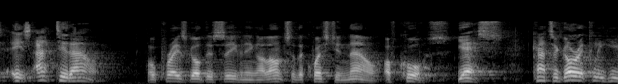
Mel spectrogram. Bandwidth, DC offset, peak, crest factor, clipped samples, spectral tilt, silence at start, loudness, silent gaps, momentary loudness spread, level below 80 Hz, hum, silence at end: 8 kHz; under 0.1%; -4 dBFS; 20 dB; under 0.1%; -3.5 dB/octave; 0 s; -24 LUFS; none; 13 LU; -78 dBFS; none; 0 s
